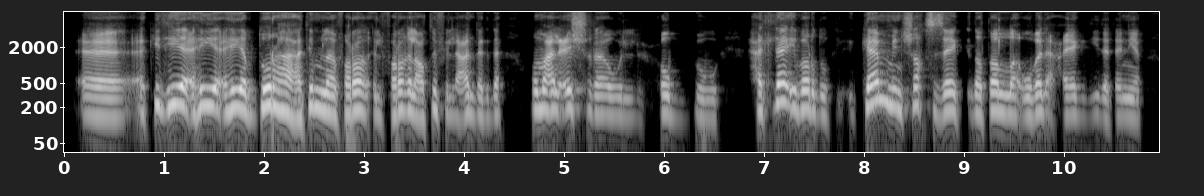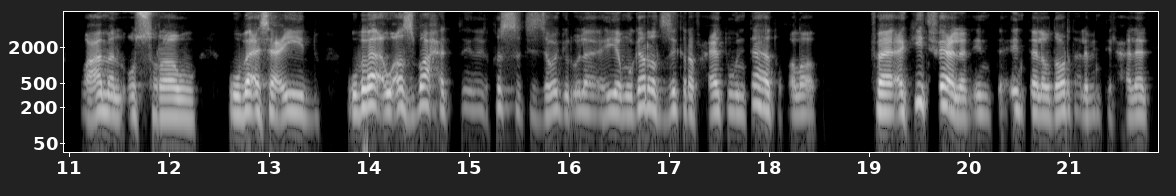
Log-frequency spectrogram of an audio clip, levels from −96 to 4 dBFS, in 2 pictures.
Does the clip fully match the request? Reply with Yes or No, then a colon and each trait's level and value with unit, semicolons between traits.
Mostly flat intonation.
No: average, 3.7 semitones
